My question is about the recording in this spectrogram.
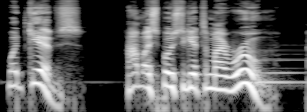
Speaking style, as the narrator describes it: barked

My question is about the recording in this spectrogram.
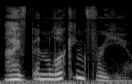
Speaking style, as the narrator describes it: she says in a soothing voice, almost sweet

